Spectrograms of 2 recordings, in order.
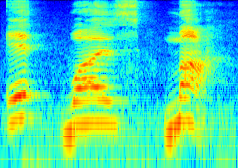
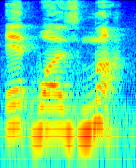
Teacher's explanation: we are placing the stress on ma the beginning of the word mini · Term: anapest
